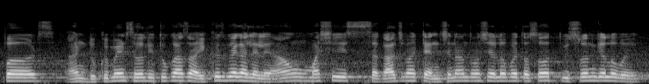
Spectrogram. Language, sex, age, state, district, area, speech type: Goan Konkani, male, 30-45, Goa, Quepem, rural, spontaneous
